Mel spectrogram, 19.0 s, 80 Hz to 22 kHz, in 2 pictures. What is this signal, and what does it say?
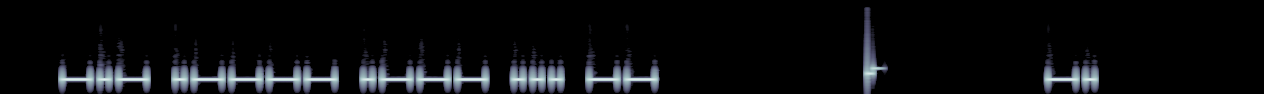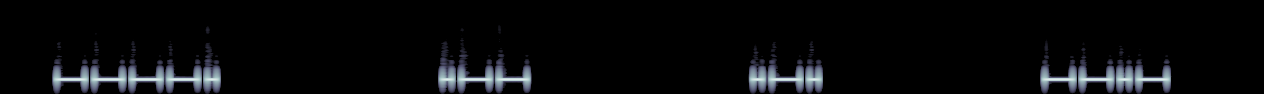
Morse code, heard as a keyed tone, about 17 wpm, spaced as for 7 wpm, 700 Hz. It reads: K1JSM N9WRQ
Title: USA Call Signs - 5 Characters - 8x Character Spacing - 17wpm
